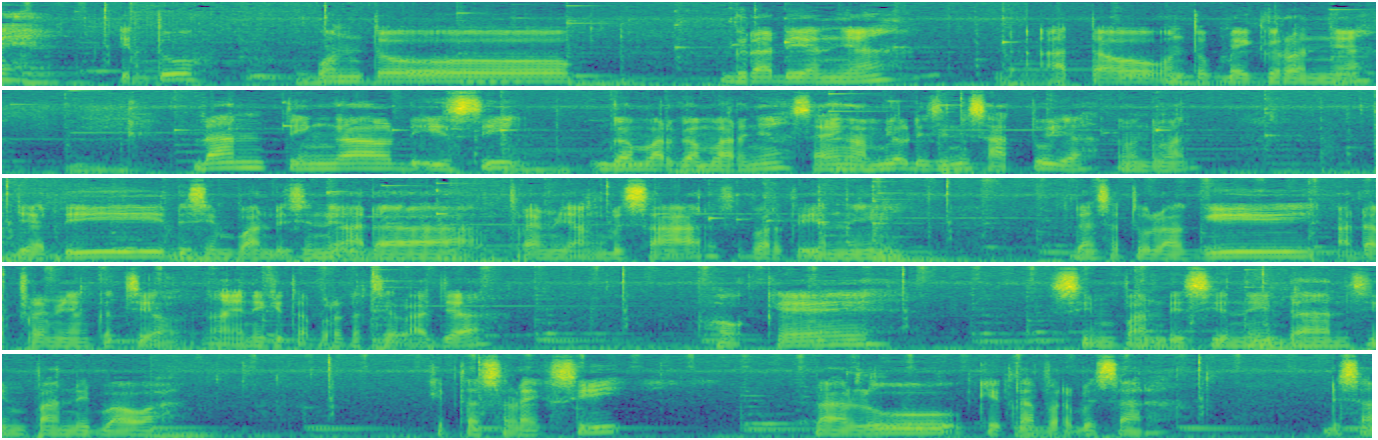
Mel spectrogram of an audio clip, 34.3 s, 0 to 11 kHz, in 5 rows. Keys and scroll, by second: 3.1 ctrl+z, 32.5 ctrl+g.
